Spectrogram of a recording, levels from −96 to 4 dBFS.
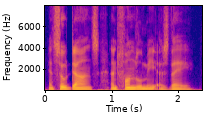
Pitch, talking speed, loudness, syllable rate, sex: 110 Hz, 205 wpm, -19 LUFS, 5.0 syllables/s, male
